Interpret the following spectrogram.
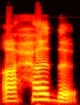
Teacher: آخر میں جو آ گیا ہے نا اس میں زیادہ قلقلہ ظاہر ہو رہا ہے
